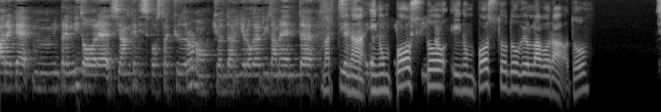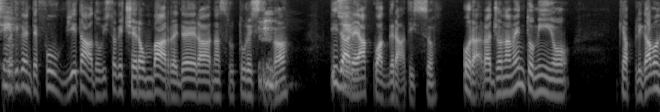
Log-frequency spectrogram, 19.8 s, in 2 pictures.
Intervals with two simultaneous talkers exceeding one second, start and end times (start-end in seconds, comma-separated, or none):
4.8-6.2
